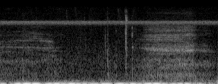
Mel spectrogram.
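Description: Insects droning steadily at one high pitch, over a low rumble on the microphone.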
